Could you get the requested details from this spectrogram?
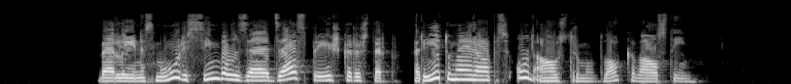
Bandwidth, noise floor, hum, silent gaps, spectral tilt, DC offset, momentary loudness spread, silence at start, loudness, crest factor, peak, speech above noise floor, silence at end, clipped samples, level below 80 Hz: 11.5 kHz; -74 dBFS; none; none; -6.5 dB/octave; under 0.1%; 9 LU; 1 s; -10 LUFS; 10 dB; 0 dBFS; 64 dB; 0.95 s; under 0.1%; -48 dBFS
